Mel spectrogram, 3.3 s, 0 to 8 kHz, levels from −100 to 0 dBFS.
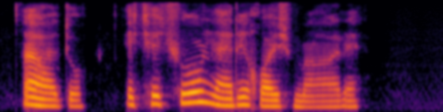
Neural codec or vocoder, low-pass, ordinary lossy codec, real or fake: codec, 16 kHz, 2 kbps, FunCodec, trained on Chinese and English, 25 frames a second; 7.2 kHz; AAC, 48 kbps; fake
